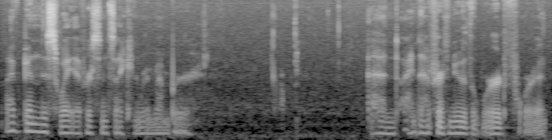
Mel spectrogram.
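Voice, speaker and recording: A man delivers slam poetry in a low voice that crackles with heavy vocal fry. The delivery is halting and deliberate, fairly flat in pitch, with long pauses and phrases that trail off into a hush. There is some background noise in the recording. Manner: halting, with dramatic pauses and hushed, breathy phrase endings. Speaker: slam poet. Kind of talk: spoken-word slam poetry, slow and repetitive.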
